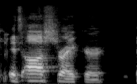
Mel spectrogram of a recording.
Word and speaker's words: Ostriker: Know, some people just say ostrich and give up. So I appreciate you letting me take the reins here. It's Ostriker. It's like the American Pie thing.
